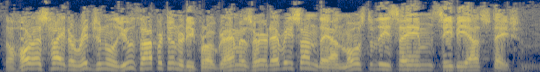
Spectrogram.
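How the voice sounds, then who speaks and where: A man's voice: sits high, lively intonation, fast. A man working as a radio announcer, delivering scripted narration in 1940s style. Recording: dull old radio broadcast recording. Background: loud music.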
